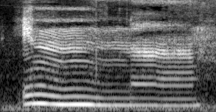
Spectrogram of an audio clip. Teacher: huruf nun dibaca dengung penuh dua harakat. Jadi inna dengung dengung jelas. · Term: ghunah, gunnah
